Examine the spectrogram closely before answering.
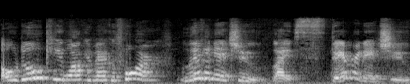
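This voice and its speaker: A man's put-on character voice, high-pitched with lively intonation, at a moderate pace over light background noise. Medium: solo performance.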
